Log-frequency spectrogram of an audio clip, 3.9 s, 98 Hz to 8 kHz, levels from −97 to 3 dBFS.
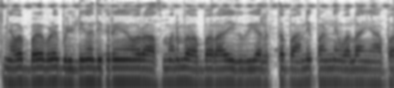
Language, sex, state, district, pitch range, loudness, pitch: Hindi, male, Himachal Pradesh, Shimla, 130-135 Hz, -16 LUFS, 130 Hz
